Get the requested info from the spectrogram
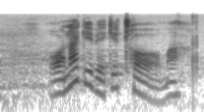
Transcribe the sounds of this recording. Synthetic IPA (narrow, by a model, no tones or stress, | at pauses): ɣɔnakʼɪbɛkʼɪtʰɔːma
